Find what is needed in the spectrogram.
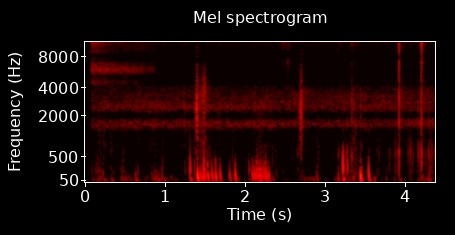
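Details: Sleeping pug snoring with his eyes open: loud, low, rattling snorts in quick bursts.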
